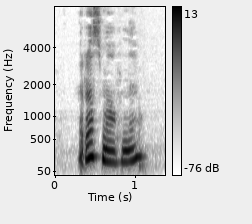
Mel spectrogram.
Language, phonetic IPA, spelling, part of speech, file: Polish, [rɔzˈmɔvnɨ], rozmowny, adjective, LL-Q809 (pol)-rozmowny.wav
